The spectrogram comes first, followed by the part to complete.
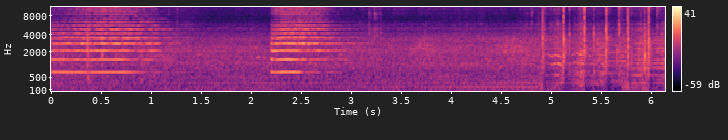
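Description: A loud, steady horn-like tone held for about a second, sounding again briefly about two seconds in. Near the end comes a run of sharp clicks and knocks.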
